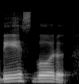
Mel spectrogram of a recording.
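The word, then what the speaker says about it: ベースボール: Baseball को आप बोलते हैं बेसबोर।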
